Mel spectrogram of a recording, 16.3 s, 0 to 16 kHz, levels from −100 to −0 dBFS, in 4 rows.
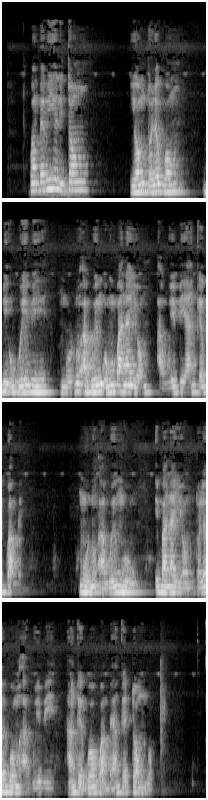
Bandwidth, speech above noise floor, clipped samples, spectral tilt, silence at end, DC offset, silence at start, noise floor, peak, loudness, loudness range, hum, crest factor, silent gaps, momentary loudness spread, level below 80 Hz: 11.5 kHz; 50 dB; under 0.1%; -7.5 dB/octave; 0.8 s; under 0.1%; 0.55 s; -70 dBFS; -2 dBFS; -21 LUFS; 5 LU; none; 18 dB; none; 13 LU; -56 dBFS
